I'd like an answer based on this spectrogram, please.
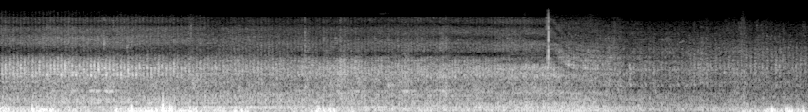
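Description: Small pickup truck's engine running as it drives away, fading steadily as it goes.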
